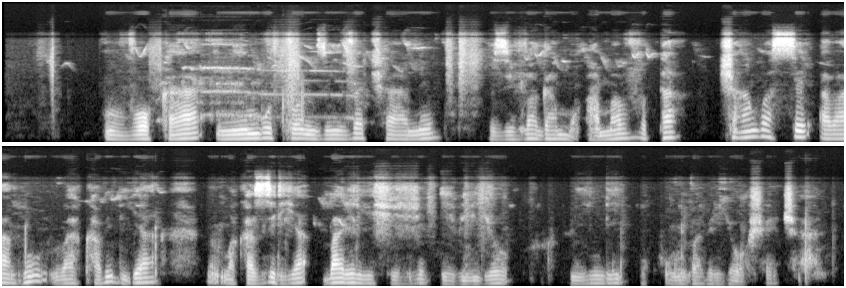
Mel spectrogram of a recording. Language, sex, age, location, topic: Kinyarwanda, male, 36-49, Musanze, agriculture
